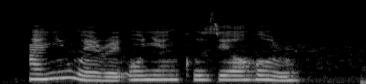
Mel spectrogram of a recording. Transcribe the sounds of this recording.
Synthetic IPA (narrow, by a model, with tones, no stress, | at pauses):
a˨ɲɪ˦ŋʷe˨ɾe˨ʔo˦ɲe˦ŋ̩˦kʰʊ˦zi˦ɔ˦ɦʊ˦ɾʊ˦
